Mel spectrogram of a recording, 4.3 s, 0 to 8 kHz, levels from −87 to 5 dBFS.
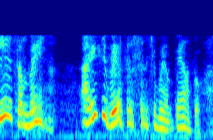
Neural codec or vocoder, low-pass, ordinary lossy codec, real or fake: codec, 16 kHz in and 24 kHz out, 2.2 kbps, FireRedTTS-2 codec; 7.2 kHz; AAC, 16 kbps; fake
